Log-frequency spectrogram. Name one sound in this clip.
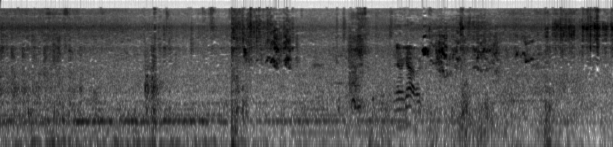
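Wind rumbles against the ride outdoors.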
